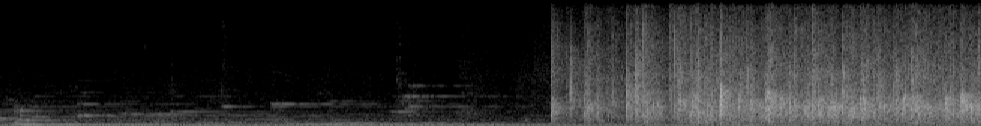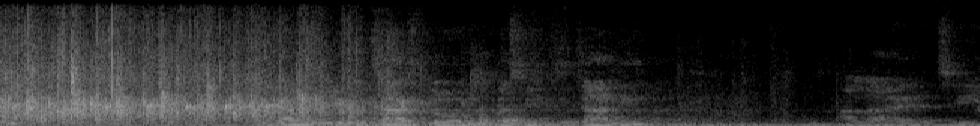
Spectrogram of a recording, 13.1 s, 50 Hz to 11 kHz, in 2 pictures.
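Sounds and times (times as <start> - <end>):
piano notes: 0.0 - 3.7
audience applauding: 3.7 - 9.4.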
